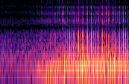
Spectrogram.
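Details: English bulldog sleeping in a lap: a single loud, buzzing, rattling breath builds over under two seconds; typical snoring from a short-nosed dog.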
